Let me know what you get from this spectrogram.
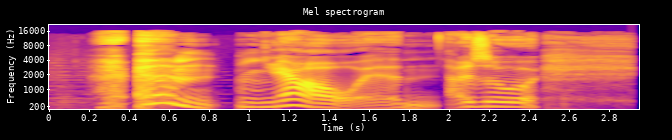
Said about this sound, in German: räusperte sich.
